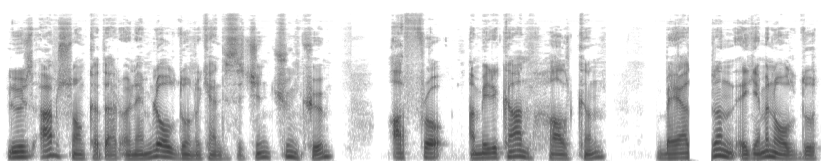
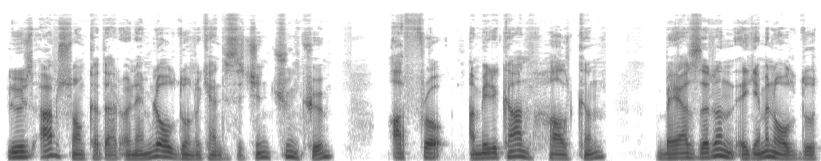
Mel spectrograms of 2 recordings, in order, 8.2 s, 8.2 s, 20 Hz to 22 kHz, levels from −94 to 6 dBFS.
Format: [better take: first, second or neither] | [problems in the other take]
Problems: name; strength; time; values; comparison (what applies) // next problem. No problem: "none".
second | audio cutting out; at 7 s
